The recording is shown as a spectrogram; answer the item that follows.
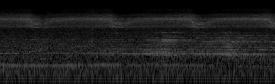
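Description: Outdoor insect chorus at dusk: a steady high-pitched buzz that dips and swells again about once a second, with a faint low hum beneath.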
